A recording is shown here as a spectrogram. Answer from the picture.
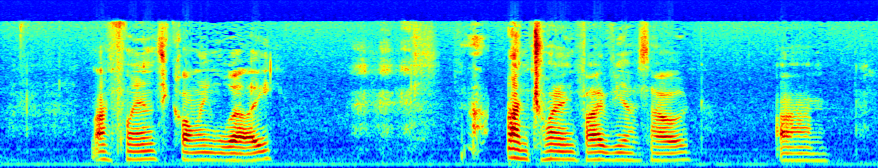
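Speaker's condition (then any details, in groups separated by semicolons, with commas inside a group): Cerebral palsy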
